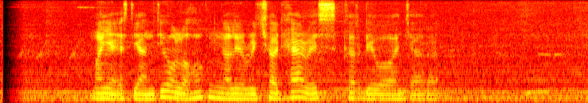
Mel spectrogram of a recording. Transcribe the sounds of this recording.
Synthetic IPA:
maɲaɛst̪iant̪iɔlɔɦɔk̚niŋalirit͡ʃard̚ɦɛɾɪskɨrdewawaɲt͡ʃaɾa

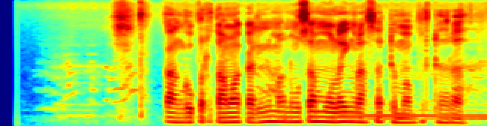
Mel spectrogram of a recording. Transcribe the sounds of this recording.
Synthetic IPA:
kaŋɡopərt̪amakalinemanuŋsamulaiŋəɾasad̪̥ə̤mamb̥ərɖ̥a̤ɾah

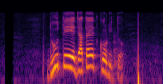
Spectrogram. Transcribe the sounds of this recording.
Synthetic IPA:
d̪ʱut̪ed͡ʑat̪aet̪koɾit̪o

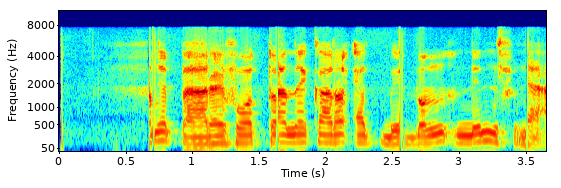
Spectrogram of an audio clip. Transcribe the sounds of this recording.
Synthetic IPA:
ɲəb̥aɾafot̪ɔnɛkaɾoʔɛt̪̚bebəŋnɪnsda

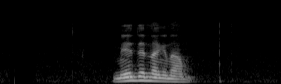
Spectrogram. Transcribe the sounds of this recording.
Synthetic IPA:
meːd̪enaɡnaːm

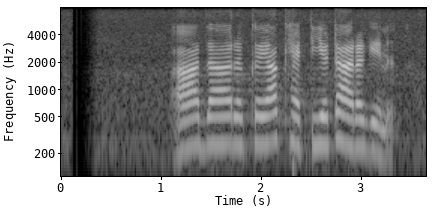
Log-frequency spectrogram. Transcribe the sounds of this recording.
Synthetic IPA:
aːd̪aːɾəkəjakʰːæʈijəʈəaɾəɡenə̰

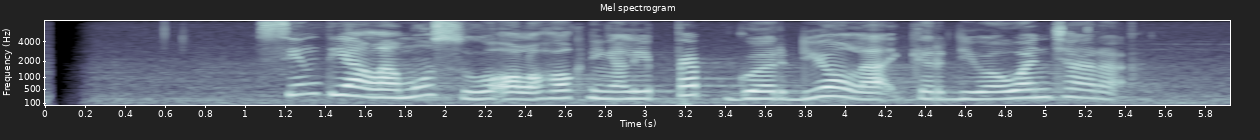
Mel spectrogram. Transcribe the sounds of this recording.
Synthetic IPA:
sint̪ialamusuɔlɔɦɔk̚niŋalipɛp̚ɡuardiolakɨrdiwawaɲt͡ʃaɾa̰

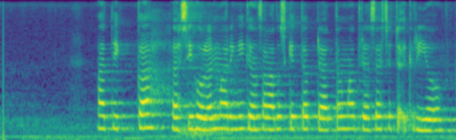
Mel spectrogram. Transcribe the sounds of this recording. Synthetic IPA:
ʔat̪ikahhasiɦolanmaɾiŋiɡa̤ŋsalat̪ʊskit̪ap̚ɖ̥a̤t̪əŋmad̪̥ɾasahʒ̥ə̤ɖ̥a̤ʔɡ̥əɾijɔ

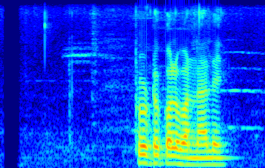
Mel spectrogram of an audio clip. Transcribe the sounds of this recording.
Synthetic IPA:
proʈokʌlbʱʌnːale

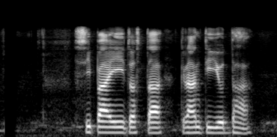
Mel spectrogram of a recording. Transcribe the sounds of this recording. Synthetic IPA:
sipaid͡zʌst̪a | krant̪ijud̪ʱːa

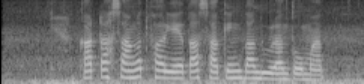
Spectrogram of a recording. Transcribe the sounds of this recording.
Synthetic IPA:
kaʈahsaŋət̪̚faɾiet̪asakɪŋt̪and̪uɾant̪omat̪̚

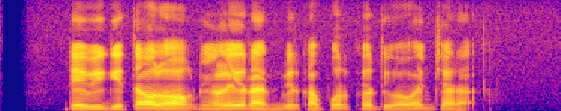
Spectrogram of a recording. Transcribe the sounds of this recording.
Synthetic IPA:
dɛwiɡit̪aɔlɔɦɔk̚niŋalajɾanbɪrkapʊrkɨrdiwawaɲt͡ʃaɾa̰

